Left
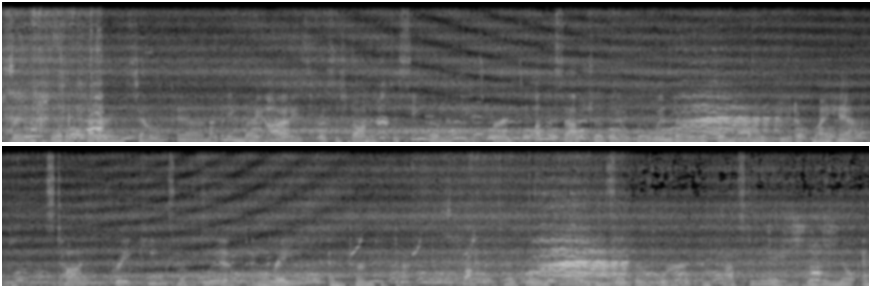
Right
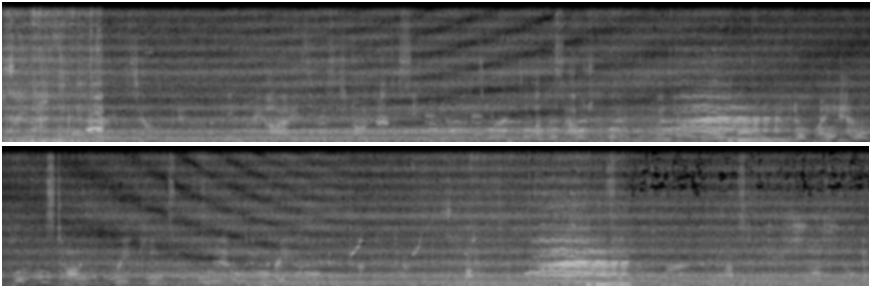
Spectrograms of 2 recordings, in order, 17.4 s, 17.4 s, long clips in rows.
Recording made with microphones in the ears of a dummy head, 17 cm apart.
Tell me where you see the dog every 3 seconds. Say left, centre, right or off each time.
left, left, centre, centre, left, left.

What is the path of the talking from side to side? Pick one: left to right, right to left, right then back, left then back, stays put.
stays put.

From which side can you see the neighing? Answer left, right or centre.
right.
